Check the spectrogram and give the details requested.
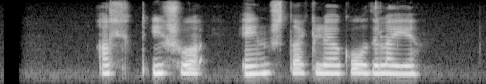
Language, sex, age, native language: Icelandic, female, 11, Icelandic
